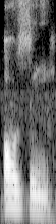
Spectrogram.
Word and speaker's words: Aussie: to say it is Aussie not look it's not with a zed no sorry it's spelled with an S but we pronounce it like it's got a z Aussie and it's Aussies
